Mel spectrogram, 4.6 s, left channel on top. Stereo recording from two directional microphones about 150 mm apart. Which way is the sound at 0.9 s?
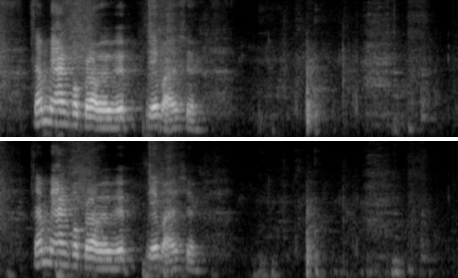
30° left (ahead or behind).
